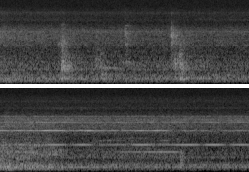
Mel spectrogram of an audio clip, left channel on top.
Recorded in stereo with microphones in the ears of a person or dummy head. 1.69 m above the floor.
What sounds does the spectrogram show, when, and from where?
Only background noise.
